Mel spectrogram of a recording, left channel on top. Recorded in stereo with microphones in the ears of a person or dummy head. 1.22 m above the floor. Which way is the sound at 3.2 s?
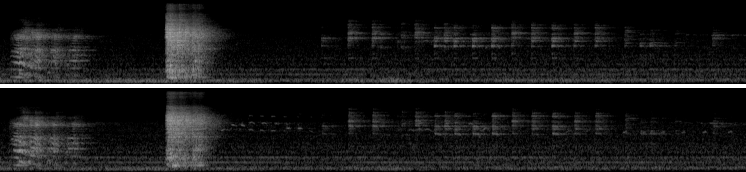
55° left (ahead or behind).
